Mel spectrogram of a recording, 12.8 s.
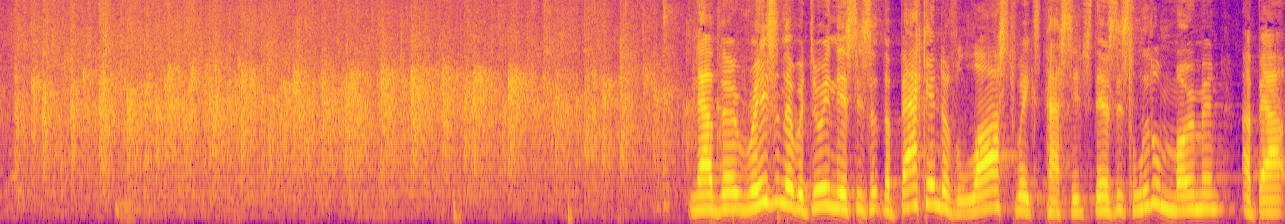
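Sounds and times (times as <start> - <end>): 
audience applause welcoming a spoken word performer: 0.0 - 7.0
speech: 6.9 - 12.8.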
